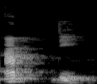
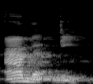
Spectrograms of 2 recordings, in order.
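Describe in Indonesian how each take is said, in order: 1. Bunyi b tertutup tanpa pantulan sama sekali. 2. Bunyi b memiliki pantulan pendek bergema. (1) "Jangan sekedar abdi" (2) "Ada bak sukun dibaca abdi"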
